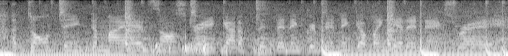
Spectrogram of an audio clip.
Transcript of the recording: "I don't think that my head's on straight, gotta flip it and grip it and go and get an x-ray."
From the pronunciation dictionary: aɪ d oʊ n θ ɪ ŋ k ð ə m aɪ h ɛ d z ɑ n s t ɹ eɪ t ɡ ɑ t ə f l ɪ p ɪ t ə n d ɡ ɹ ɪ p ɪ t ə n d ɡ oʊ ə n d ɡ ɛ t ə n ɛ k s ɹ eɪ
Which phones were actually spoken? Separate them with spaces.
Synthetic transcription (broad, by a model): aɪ d oʊ n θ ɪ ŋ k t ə m aɪ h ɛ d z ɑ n s t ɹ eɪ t ɡ ɑ t ə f ɪ b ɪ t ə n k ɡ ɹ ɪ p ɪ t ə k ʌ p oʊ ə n ɡ ɛ t ə n ɛ k s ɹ eɪ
